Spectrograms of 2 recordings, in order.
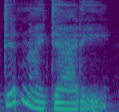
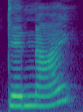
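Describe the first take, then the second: First: Said in the usual way. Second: Sudden loud demanding repeat. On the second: Acted. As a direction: snap the question out loud. Repeats the question, much louder.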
